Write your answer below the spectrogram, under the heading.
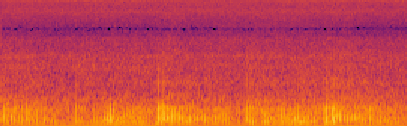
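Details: A happy cat purring smoothly: a low, continuous rumbling throb that swells in soft pulses roughly every one to two seconds, steady and unbroken throughout.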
